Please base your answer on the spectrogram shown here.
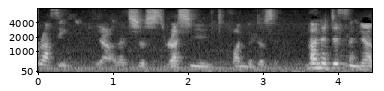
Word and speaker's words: van der Dussen: Van der Dussen. Dussen. Fun. Fun. So it's more of an F. Well, it's a V, which you can say use an F, but not for spelling, but pronunciation.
